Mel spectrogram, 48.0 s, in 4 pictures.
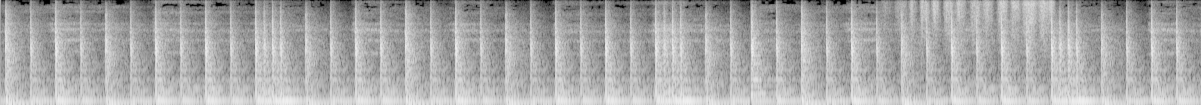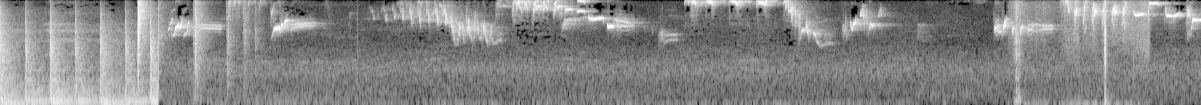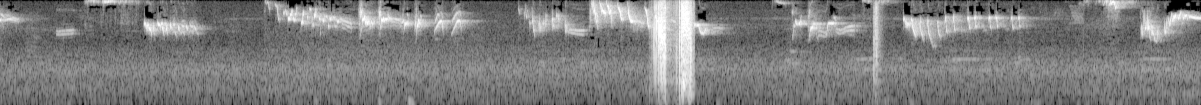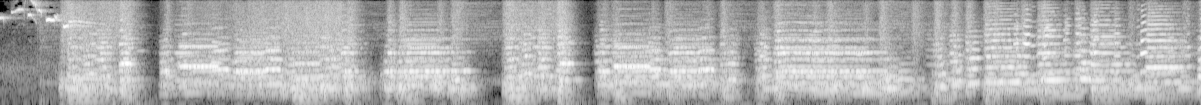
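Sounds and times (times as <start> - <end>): small birds chirping: 13.6 - 36.9.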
